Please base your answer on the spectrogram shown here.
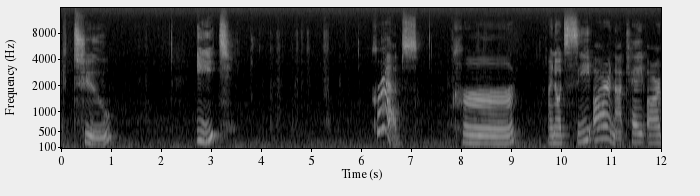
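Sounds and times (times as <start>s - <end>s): marker scratching on paper: 4.2s - 5.5s.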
